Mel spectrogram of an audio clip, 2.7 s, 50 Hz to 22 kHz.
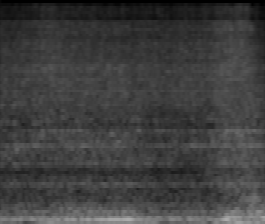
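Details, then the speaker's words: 1973 AMC Hornet with open vacuum lines, leaks and hack work removed: in gear with the brake held tight, the engine picks up cleanly on a quick throttle blip and settles without stumbling, where before it cut out; master cylinder suspected. "before, it would have went whoop and just cut out doing that. So, definitely ahead of the game there."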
